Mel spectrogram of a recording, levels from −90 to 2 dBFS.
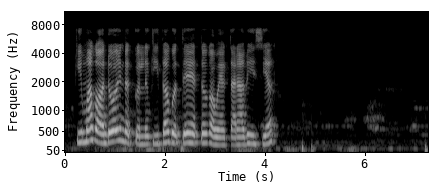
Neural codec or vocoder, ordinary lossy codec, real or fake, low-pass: codec, 16 kHz, 4 kbps, X-Codec, HuBERT features, trained on balanced general audio; none; fake; 7.2 kHz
